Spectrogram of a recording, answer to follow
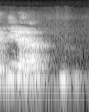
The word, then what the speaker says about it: her: So I told you here, this one, don't pronounce H.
